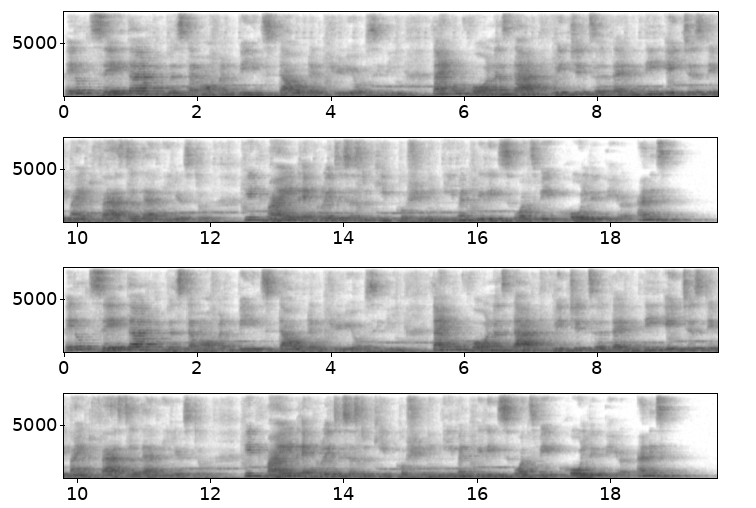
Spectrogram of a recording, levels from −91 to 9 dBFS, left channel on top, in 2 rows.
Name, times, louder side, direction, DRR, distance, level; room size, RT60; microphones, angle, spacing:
voice 1, 0.0-18.8, right 1 dB, 55° right, -3 dB, 1.1 m, -26 dB
sound 1, 1.1-16.8, equal, 10° right, 1.7 m, -40 dB
4.9 x 4.6 x 4.7 m, 1.3 s
head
